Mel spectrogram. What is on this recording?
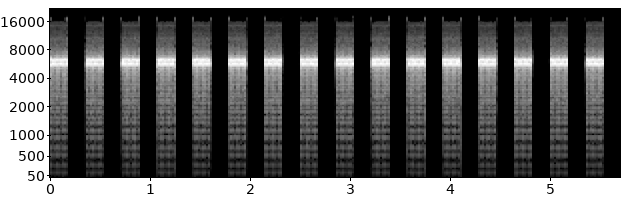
Some oscillators get angry with the sequencer. Wake up!
annoying, harsh, alarm, digital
